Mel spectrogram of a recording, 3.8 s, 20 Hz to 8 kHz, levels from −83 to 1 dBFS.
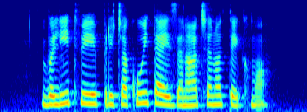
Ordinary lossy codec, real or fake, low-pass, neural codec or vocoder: none; real; 7.2 kHz; none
